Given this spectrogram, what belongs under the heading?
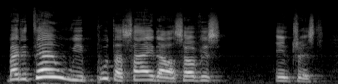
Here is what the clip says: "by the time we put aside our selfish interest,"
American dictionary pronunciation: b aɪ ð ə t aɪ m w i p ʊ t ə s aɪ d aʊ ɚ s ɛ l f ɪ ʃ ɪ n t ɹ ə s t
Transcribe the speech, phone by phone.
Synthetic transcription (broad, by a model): b aɪ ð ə t aɪ m w i p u t ə s aɪ d aʊ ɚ s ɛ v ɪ s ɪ n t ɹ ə s t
